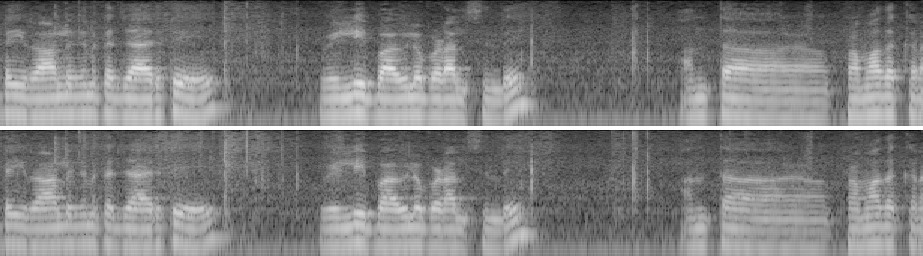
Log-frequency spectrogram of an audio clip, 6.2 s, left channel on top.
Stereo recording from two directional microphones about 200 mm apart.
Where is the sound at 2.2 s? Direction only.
10° left (ahead or behind).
